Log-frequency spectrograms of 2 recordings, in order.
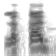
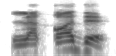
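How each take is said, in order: First: The final d ends flat with no bounce. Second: The final d ends with a short echoing bounce. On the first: The speaker calls it wrong. "We don't say laqad khalaq" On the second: The speaker calls it right. "We say laqad. ... there's qalqala on it"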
